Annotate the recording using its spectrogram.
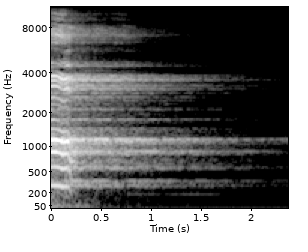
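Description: A male Quran reciter's chanted voice holding the wavering final note of a verse. It breaks off about a quarter-second in and dies away in a long echo over the next second and a half.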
